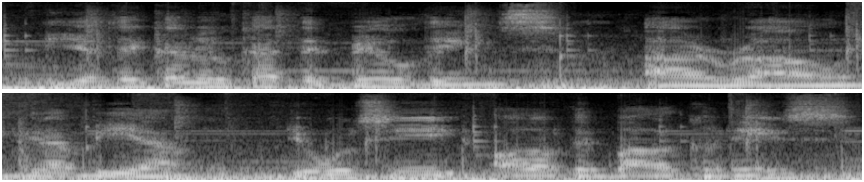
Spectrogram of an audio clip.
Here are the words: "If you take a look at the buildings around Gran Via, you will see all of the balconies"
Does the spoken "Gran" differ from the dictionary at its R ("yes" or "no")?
yes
